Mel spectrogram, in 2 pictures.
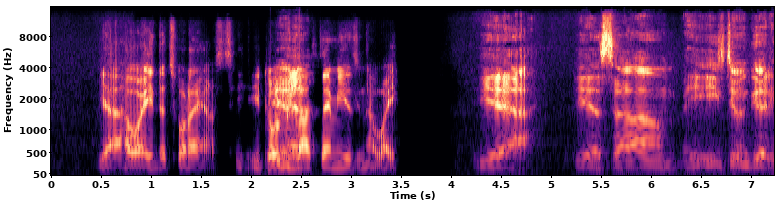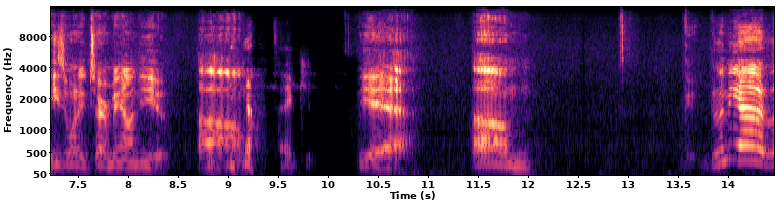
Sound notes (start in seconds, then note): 8.7 laughs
